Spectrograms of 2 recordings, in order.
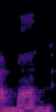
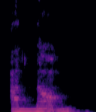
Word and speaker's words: Anam: Tahmima Aman is Anam. I should at least pronounce the name of the author correctly now, shouldn't I?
